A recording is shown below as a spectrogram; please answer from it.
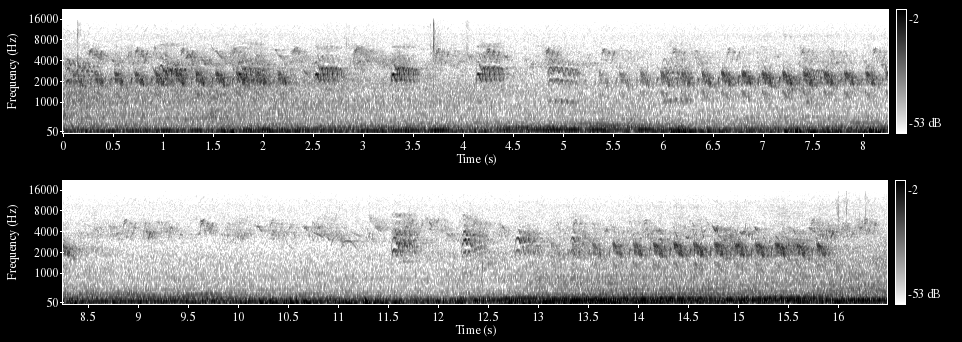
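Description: A bird singing rapid trills of repeated short notes, several phrases of one to three seconds each, with other chirps above them, over a steady low outdoor rumble.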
